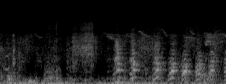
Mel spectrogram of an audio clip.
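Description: Farm chickens clucking near a rice field, a series of short, close clucks and soft squawks in an irregular rhythm over low outdoor background noise, with no talking.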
